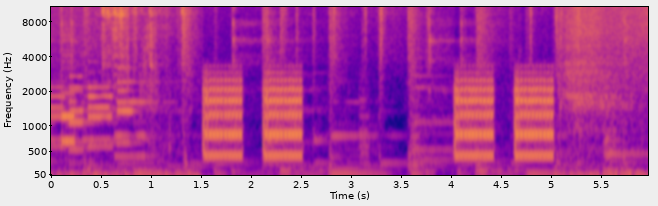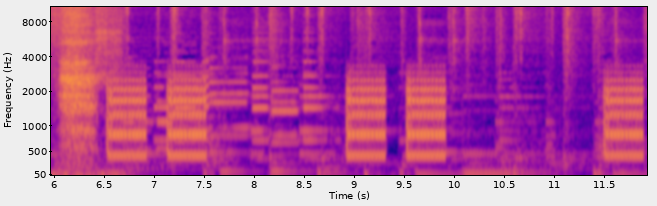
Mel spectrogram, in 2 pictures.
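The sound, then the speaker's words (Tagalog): A phone call ringing unanswered, with loud electronic double-ring bursts repeating at a steady interval over a low background hum and a brief rush of noise midway. “Tawagan mo ulit. Teka, susubukan ko ulit.”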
